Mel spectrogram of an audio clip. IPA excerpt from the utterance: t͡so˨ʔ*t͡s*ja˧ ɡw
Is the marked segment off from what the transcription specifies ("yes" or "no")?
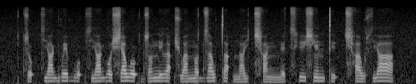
no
